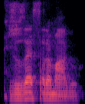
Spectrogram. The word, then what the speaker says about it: José Saramago: José Saramago.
